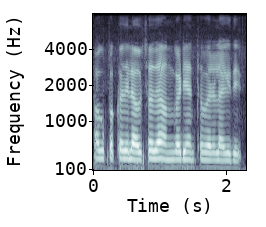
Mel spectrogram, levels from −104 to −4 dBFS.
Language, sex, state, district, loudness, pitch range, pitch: Kannada, male, Karnataka, Koppal, -16 LUFS, 135-150 Hz, 145 Hz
